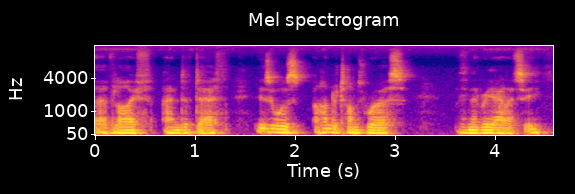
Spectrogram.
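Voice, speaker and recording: A man with a British accent speaks at a moderate pace and medium pitch. His tone is dark, mellow and somewhat breathy, with fairly even intonation. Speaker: doctor. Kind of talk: informational talk to camera. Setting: at home. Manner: calm.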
